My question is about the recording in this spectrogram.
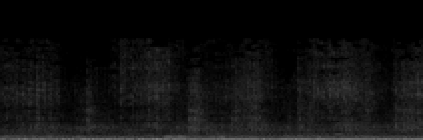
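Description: Shopping cart rolling across a smooth concrete store floor: a steady low rumble from the wheels.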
